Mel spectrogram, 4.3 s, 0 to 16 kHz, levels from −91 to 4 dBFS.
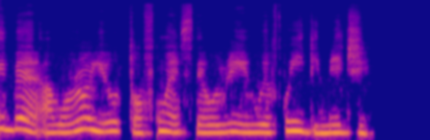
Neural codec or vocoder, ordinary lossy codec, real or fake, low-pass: none; none; real; 14.4 kHz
